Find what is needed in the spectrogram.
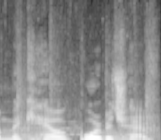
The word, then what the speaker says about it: Mikhail Gorbachev: 好，那呃，英文的话我们会念作 Mikhail Gorbachev。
